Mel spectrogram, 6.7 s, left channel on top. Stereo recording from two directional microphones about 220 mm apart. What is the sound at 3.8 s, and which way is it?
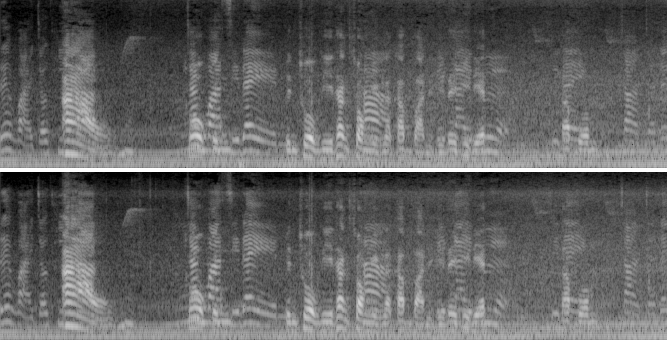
Speech, 30° right (ahead or behind).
